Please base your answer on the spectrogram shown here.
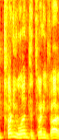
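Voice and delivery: real laughter breaking into the words; laughing. Real, not acted. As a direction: crack up while saying it. Laughing at his losing years.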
